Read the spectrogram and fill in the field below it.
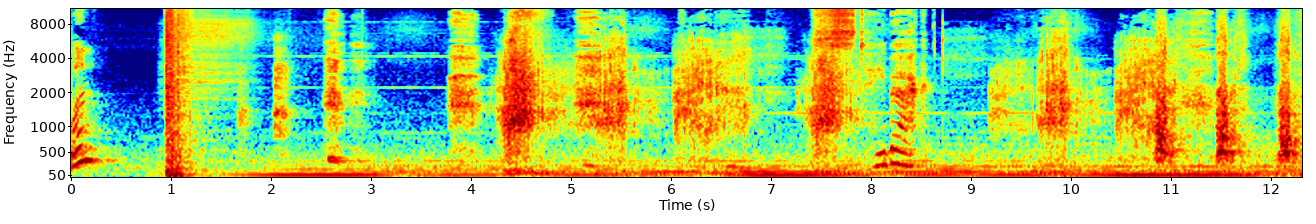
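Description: A dog growls low and steadily.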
